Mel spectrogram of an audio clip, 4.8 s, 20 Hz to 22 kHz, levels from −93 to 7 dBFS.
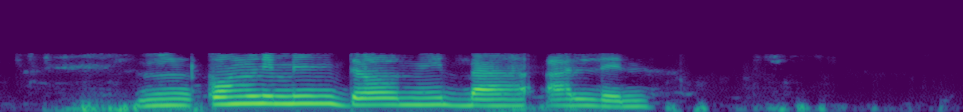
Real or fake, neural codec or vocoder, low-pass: fake; codec, 16 kHz, 4 kbps, X-Codec, HuBERT features, trained on general audio; 3.6 kHz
